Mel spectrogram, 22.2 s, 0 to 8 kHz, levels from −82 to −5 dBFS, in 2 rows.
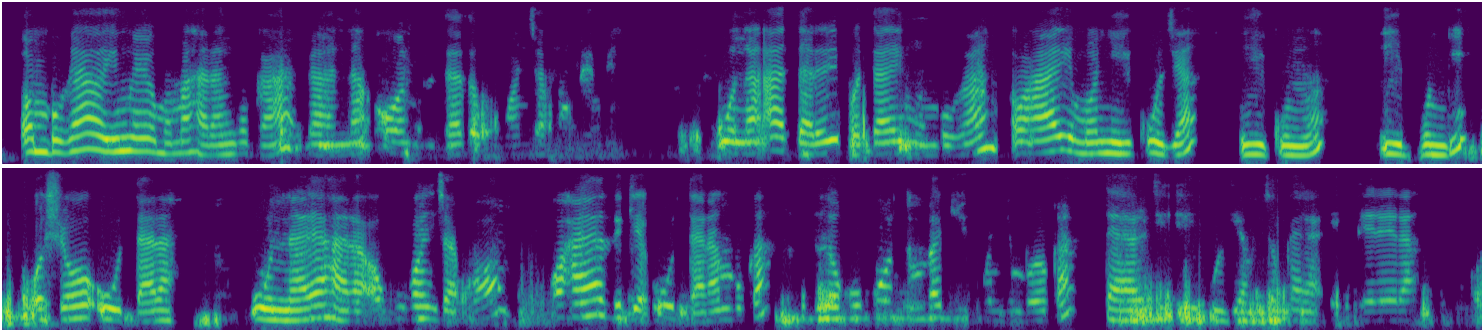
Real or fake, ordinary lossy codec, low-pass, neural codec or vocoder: fake; Opus, 24 kbps; 7.2 kHz; codec, 44.1 kHz, 7.8 kbps, Pupu-Codec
